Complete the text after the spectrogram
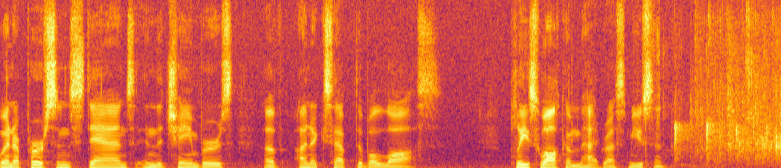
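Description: An older man reads aloud calmly through a microphone in a large hall.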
